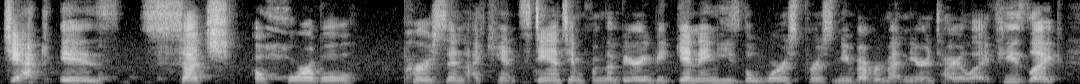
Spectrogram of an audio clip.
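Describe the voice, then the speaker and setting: A woman's voice: medium pitch, fairly even intonation, normal speed, pushed and bright, husky. A woman hosting a casual book chat, enthusiastic and chatty, full of filler words. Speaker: podcast host.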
